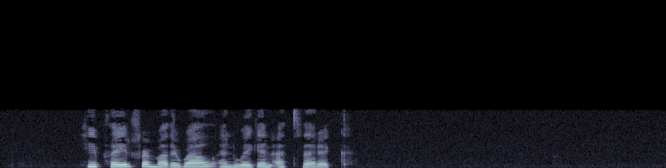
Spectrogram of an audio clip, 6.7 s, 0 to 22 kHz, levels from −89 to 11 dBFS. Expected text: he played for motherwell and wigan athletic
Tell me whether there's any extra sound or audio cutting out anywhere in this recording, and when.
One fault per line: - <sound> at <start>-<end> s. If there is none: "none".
none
